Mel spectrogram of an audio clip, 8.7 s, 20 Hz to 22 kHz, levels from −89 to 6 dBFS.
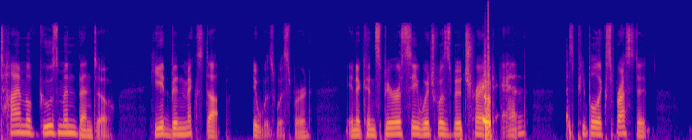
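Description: From 5.51 to 7.23 s, and again from 7.64 to 7.96 s, the audio suffers repeated packet loss with a robotic sound. Twenty-three gaps, none longer than about 44 ms, are patched by extending the preceding sound. The speech turns choppy, with pieces missing. In the second, shorter burst roughly a third of the span is concealment. On a spectrogram these stretches show smeared, frozen harmonics and abrupt seams, and the waveform shows repeated, suspiciously regular cycles. Above the speech the spectrum stops near 12 kHz, which fits the call codec's band limit.

At 8.38 to 8.43 s a short concealed packet loss occurs. About 20 ms of audio is missing, and the receiver covers it by continuing the last sound before crossfading into the real signal. It is heard as a brief smear or wobble. On the waveform it appears as a short patched stretch, and on the spectrogram as a thin vertical seam.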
